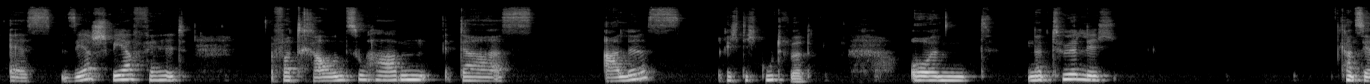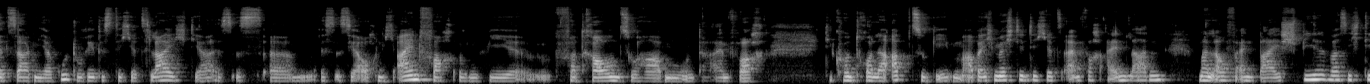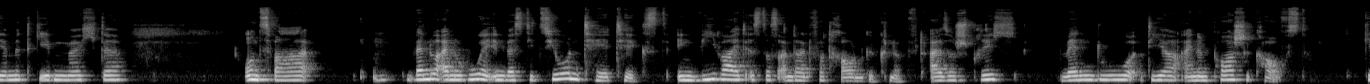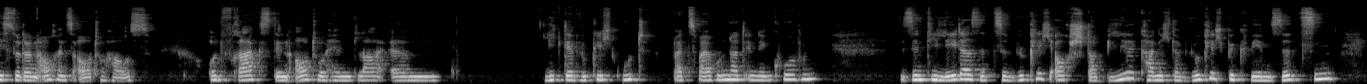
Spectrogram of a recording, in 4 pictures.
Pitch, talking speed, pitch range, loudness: 195 Hz, 125 wpm, 180-210 Hz, -20 LUFS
